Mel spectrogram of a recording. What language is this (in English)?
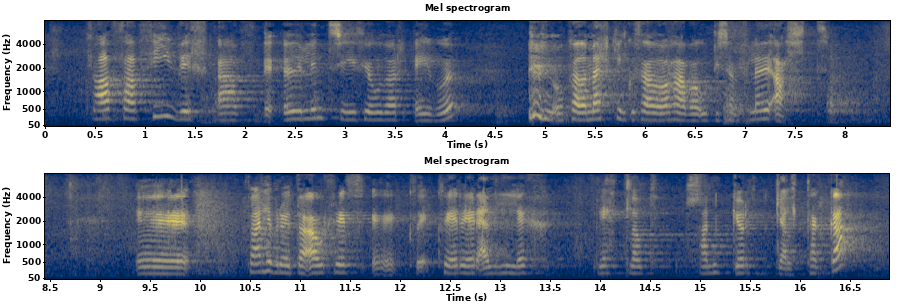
Icelandic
